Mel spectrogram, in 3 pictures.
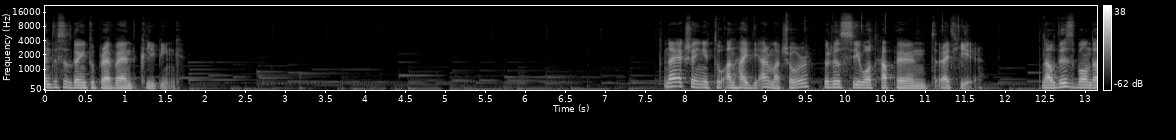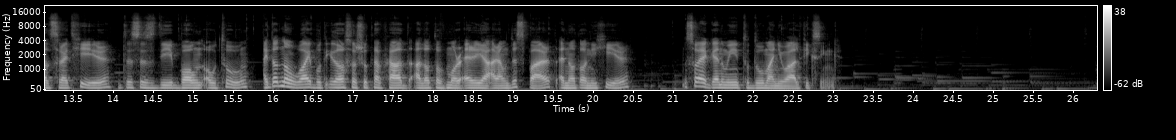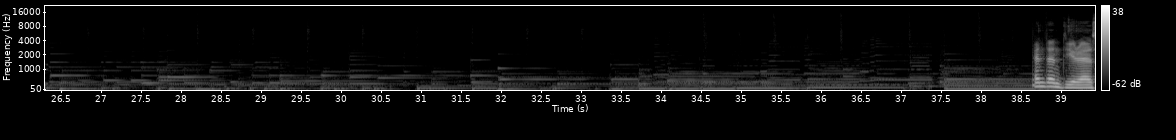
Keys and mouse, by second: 2.5 click, 2.6 click, 2.8 click, 2.9 click, 3.3 click, 3.6 click, 3.8 click, 4.5 click, 4.7 click, 5.1 click, 5.5 click, 5.7 click, 5.8 shift+click, 6.2 Down, 6.6 click, 7.3 click, 7.4 click, 7.6 Tab, 8.4 click, 8.8 click, 9.5 alt+h, 9.6 Down, 9.6 Up, 9.9 Down, 10.2 Down, 10.5 Down, 11.2 Down, 11.4 Up, 12.1 click, 14.6 click, 14.8 click, 15.8 Tab, 15.8-16.5 drag, 17.3-17.6 drag, 18.2-18.5 drag, 19.3 click, 20.9 click, 21.2-22.4 drag, 22.7 click, 23.2 click, 24.4 click, 24.5 click, 24.6 ctrl+z, 24.8 click, 25.1 click, 25.2 ctrl+z, 25.3 click, 25.8 click, 26.0 click, 26.8 click, 27.0 click, 27.2-28.2 drag, 28.3 click, 28.5 click, 29.1 click, 29.3 click, 29.6 click, 29.7 click, 30.6 click, 30.8 click, 31.0 click, 31.2 shift+click, 31.3 click, 32.0 click, 32.2 click, 32.7 click, 33.0 click, 33.1 click, 33.8 click, 34.7 click, 35.6 click, 35.9 click, 36.1 click, 36.3 click, 36.5 click, 37.6 click, 38.6 Down, 39.1 Down.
